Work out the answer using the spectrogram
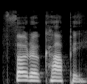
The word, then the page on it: photocopy: American English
